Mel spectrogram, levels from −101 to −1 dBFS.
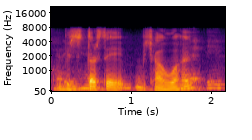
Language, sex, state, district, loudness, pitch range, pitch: Hindi, male, Bihar, Patna, -22 LUFS, 105-140 Hz, 115 Hz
